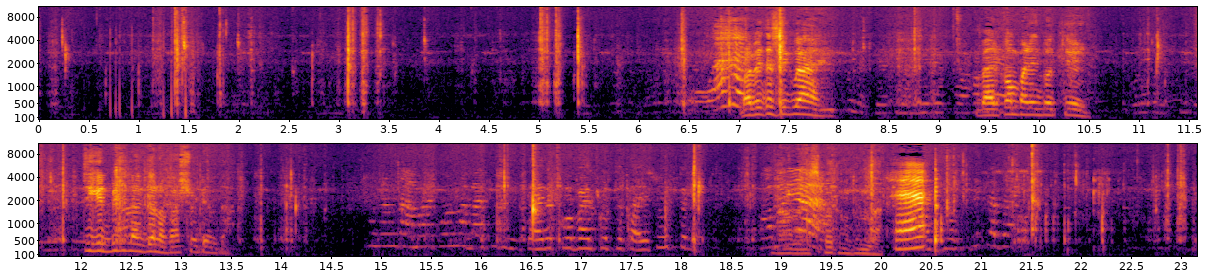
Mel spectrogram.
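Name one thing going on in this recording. A knife scrapes and cuts into firm coconut flesh.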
